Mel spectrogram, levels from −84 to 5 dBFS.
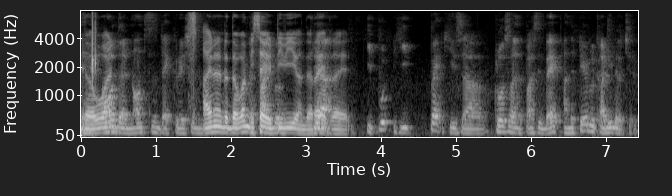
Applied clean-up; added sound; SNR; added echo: none; Finger snapping; 14 dB; none.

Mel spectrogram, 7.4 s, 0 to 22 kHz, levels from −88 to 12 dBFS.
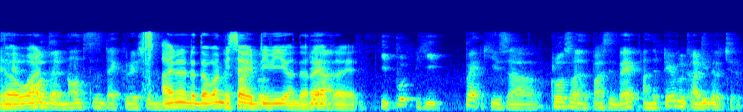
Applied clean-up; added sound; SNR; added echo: none; none; none; none.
